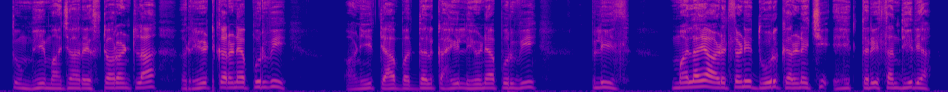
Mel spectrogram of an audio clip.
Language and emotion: Marathi, fearful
